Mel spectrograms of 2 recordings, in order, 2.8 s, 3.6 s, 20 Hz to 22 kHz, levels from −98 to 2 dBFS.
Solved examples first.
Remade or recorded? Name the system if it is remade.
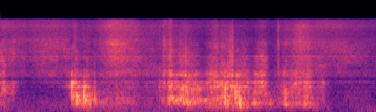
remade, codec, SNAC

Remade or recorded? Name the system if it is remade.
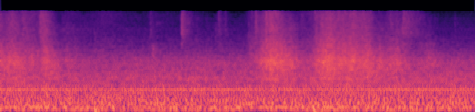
remade, vocoder, Vocos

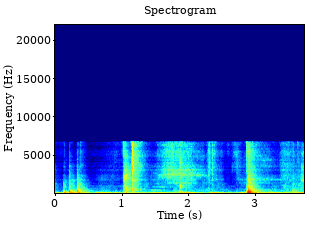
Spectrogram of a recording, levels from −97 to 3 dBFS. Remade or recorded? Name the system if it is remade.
remade, autoencoder, DAC-VAE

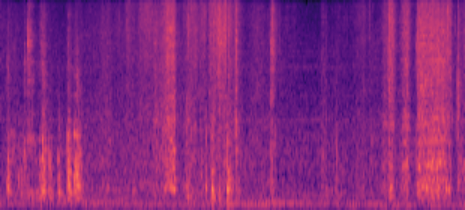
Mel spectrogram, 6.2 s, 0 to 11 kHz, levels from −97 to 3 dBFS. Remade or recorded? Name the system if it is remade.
recorded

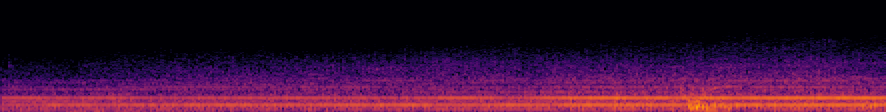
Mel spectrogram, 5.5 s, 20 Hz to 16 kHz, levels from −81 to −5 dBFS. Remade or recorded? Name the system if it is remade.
recorded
